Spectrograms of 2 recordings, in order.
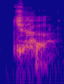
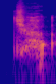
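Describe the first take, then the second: First: The ch sound has a puff of breath. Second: The same.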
